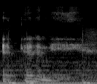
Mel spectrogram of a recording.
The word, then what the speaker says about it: epitome: It looks like epitome, but it's pronounced epitome.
